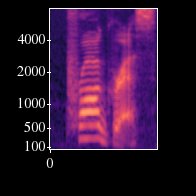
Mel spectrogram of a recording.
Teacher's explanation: progress as a noun takes progress the emphasis is on the first syllable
